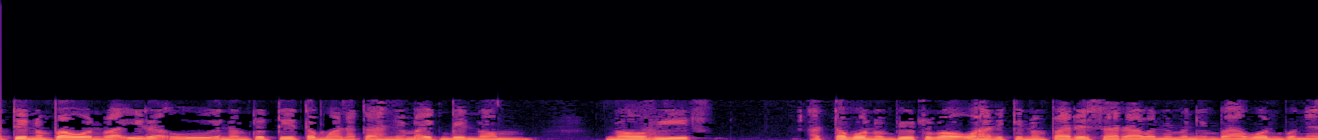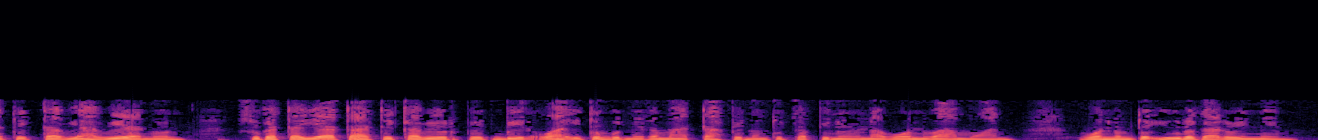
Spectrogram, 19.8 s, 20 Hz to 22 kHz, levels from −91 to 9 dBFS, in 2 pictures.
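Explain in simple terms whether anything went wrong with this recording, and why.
The speech sounds dull, muffled and warbly from start to finish, with nothing above 6.3 kHz. The likely cause is heavy AAC compression squeezing the sound.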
